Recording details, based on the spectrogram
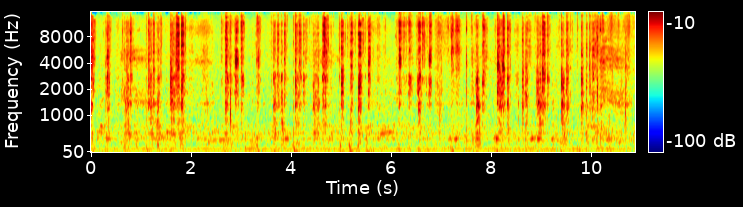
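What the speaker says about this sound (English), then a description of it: "Let me actually write down a reminder." A reminder being written by hand, a steady, faint scratch of pen on paper in continuous short strokes for about ten seconds, close and alone over a low background hum.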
